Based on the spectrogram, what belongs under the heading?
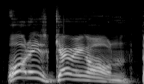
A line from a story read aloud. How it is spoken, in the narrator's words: bellowed Ridcully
